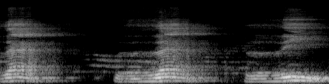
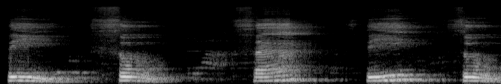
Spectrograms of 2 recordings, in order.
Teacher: ujung lidah ketemu ujung gigi seri atas atau digigit sedikit. Nah, huruf ini saja yang keluar sedikit lidahnya.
